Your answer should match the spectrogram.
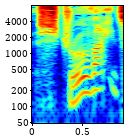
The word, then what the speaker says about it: struvite: had surgery about 4 years ago to remove struvite stones. Am I pronouncing that right, Dr. Debbie? – You got it.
